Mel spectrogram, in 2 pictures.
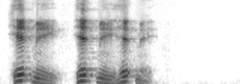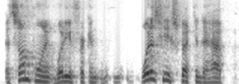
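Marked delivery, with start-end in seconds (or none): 0.2-2.1 drawn-out, very slow, furious yelling. Describing a husband cornering his wife against a wall, retelling a scream.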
